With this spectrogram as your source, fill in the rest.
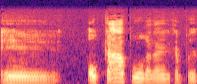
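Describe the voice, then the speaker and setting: In a Mexican accent, a man with a dark, mellow tone and a fairly high pitch speaks with fairly even intonation, the sound dry and close with no echo. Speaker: wrestling podcaster. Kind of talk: solo commentary podcast. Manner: halting, many filler words.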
